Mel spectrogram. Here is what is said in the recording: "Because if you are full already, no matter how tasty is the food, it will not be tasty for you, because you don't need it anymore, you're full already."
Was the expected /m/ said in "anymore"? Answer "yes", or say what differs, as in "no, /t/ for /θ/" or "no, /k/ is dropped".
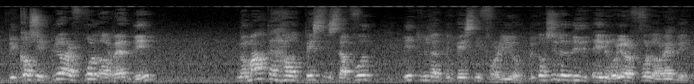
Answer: no, /m/ is dropped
